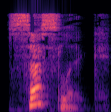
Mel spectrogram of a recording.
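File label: "suslik", British English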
